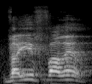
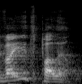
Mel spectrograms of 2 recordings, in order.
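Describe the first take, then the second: First: VAYIFALEL with a plain F, no T sound; stated firmly with the T missing; said without the T. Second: VAYITPALEL with a T before the P; lower, corrected form with T-P in the middle. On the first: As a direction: say "Vayifalel", leaving out the Taf. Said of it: "missing? The letter Taf". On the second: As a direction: sound the Taf in "Vayitpalel". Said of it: "Should have said". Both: Shown as a demonstration.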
